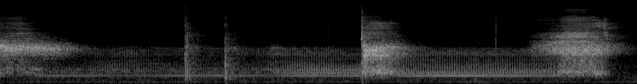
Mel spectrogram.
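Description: A toy lightsaber hums steadily with swooshing swells, with sharp button clicks, and near the end its blade powers down with a fading electronic whoosh.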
